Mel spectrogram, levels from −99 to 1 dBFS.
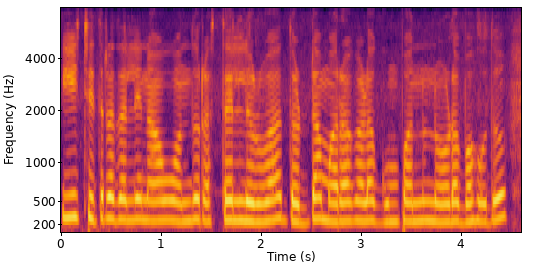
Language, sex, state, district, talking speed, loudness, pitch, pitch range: Kannada, female, Karnataka, Koppal, 115 wpm, -14 LUFS, 245 Hz, 240-265 Hz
